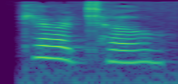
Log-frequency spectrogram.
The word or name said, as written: kerato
